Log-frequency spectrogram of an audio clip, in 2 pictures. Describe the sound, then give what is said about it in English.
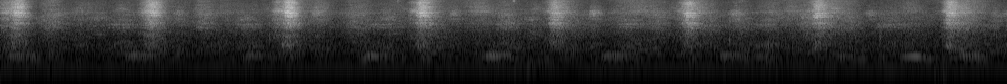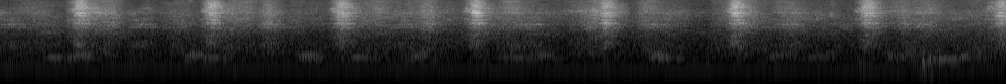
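Forceful, rhythmic nasal breaths repeat steadily, each sharp exhale snorting through the nose at roughly one-second intervals, fairly loud, with a faint low hum underneath and no talking. A person doing a powerful breathing exercise, moving with the breath while looking over the shoulder. “A powerful breathing.”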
